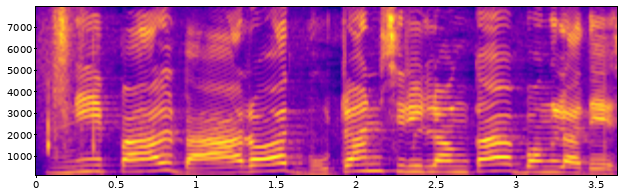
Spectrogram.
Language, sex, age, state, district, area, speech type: Nepali, female, 60+, West Bengal, Darjeeling, rural, spontaneous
